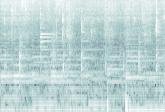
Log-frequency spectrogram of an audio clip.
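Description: Green chilies and ginger fry in a pan, a dense, continuous sizzle that stays loud and close, with a few soft knocks of stirring and no voices.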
